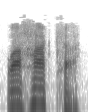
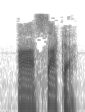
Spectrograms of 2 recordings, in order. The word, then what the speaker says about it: Oaxaca: And the real name of the place was Huaxacac. The Spanish invaders and murderers couldn't pronounce the native words. So Huaxacac, because they couldn't pronounce the sh diphthong, became Oaxaca. And they just dropped the last k sound at the end.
